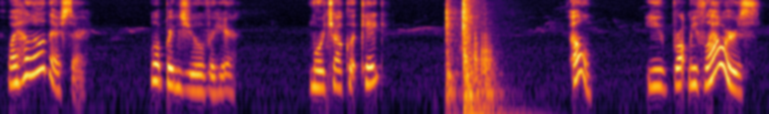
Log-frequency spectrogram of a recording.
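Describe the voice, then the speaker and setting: A woman's voice: on the high side, big pitch swings, a little slow, pauses often, darkish tone, slight background noise. A sweet young vampire girl. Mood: playful. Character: young vampire woman, friendly new neighbor. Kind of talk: ASMR audio drama.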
